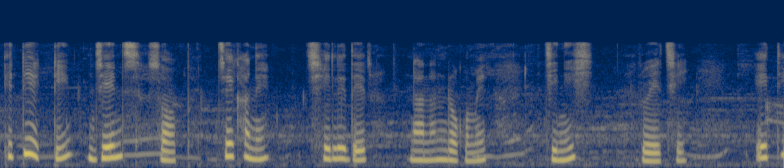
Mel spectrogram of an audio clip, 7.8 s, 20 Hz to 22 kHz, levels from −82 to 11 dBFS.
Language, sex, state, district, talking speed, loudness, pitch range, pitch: Bengali, female, West Bengal, Kolkata, 85 wpm, -17 LUFS, 220-295 Hz, 260 Hz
